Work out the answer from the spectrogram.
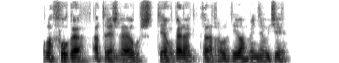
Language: Catalan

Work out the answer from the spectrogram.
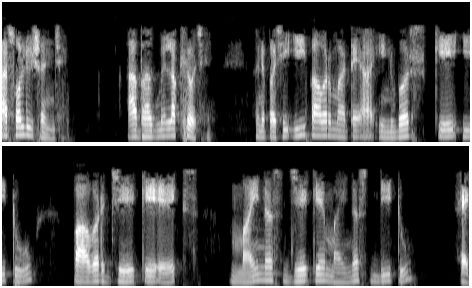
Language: Gujarati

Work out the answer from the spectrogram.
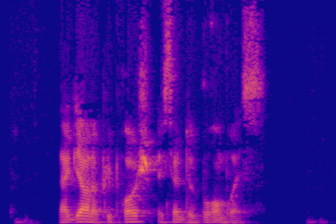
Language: French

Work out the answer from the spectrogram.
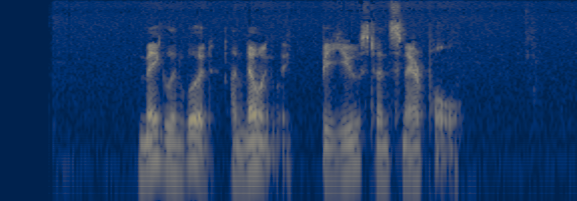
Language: English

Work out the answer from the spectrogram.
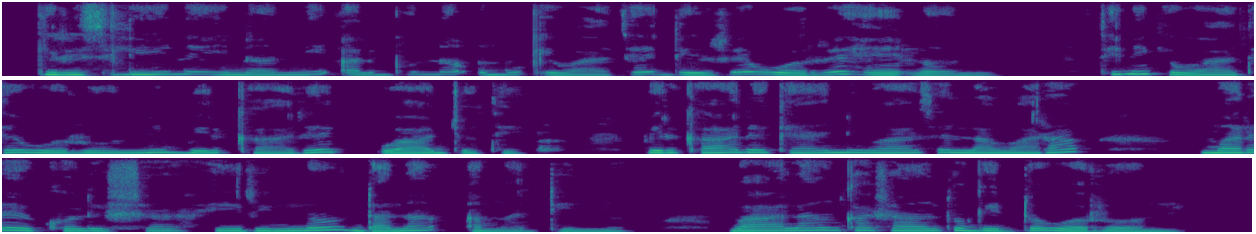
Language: Sidamo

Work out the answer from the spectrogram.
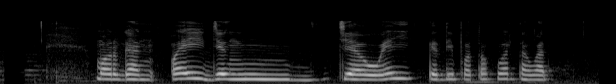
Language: Sundanese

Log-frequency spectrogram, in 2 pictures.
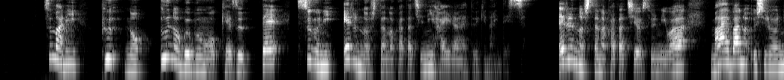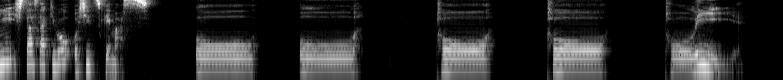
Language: Japanese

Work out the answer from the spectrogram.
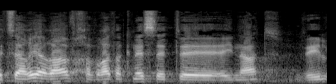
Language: Hebrew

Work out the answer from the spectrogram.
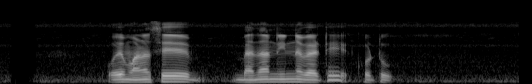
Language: Sinhala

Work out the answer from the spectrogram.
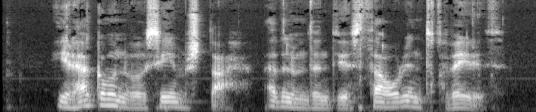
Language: Kabyle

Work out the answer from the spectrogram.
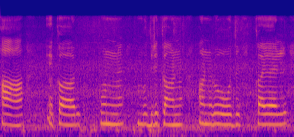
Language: Maithili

